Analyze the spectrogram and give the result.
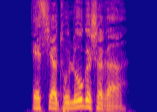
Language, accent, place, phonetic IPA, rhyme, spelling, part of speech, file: German, Germany, Berlin, [ɛsçatoˈloːɡɪʃəʁɐ], -oːɡɪʃəʁɐ, eschatologischerer, adjective, De-eschatologischerer.ogg
- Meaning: inflection of eschatologisch: 1. strong/mixed nominative masculine singular comparative degree 2. strong genitive/dative feminine singular comparative degree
